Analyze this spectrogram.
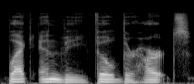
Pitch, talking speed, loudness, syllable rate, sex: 110 Hz, 155 wpm, -17 LUFS, 4.0 syllables/s, male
